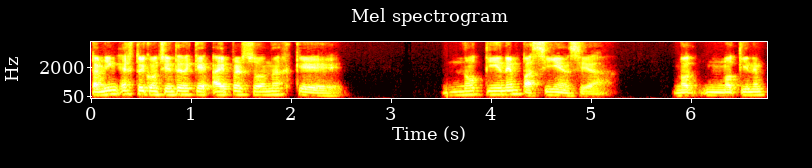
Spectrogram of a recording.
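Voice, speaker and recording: A man talks very slowly, with ordinary pitch variation. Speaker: person who stutters. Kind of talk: interview. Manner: halting.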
